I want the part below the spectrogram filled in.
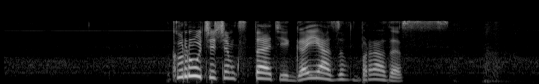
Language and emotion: Russian, positive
